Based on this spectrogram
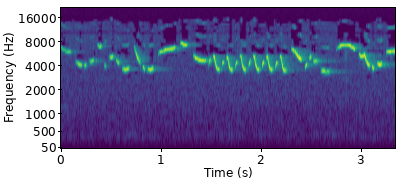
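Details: A Eurasian wren (Troglodytes troglodytes) in a forest pours out a rapid, high-pitched, energetic song of sharp notes and a fast rattling trill.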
